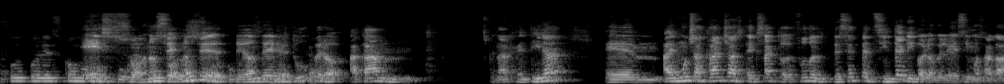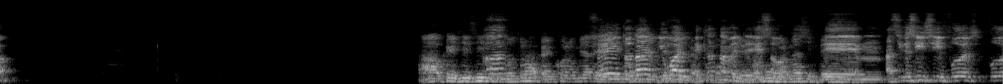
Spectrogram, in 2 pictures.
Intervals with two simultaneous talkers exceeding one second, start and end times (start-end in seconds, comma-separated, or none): 0.8-3.2, 15.9-18.6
